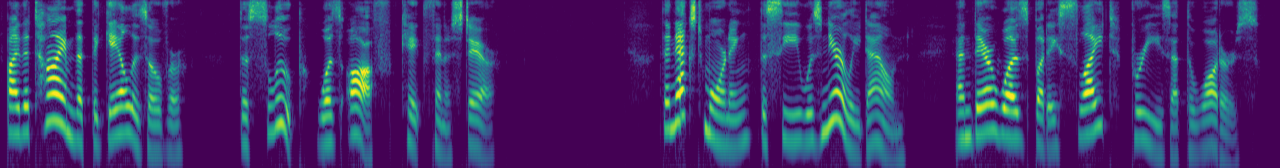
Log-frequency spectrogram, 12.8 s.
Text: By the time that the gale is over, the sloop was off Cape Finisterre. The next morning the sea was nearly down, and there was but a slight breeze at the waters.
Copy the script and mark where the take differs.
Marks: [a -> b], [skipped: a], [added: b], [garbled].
By the time that the gale is over, the sloop was off Cape Finisterre. The next morning the sea was nearly down, and there was but a slight breeze at the waters.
